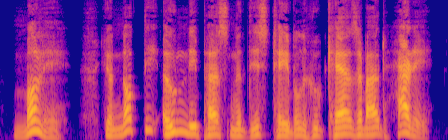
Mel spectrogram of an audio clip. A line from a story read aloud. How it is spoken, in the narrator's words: said Lupin sharply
